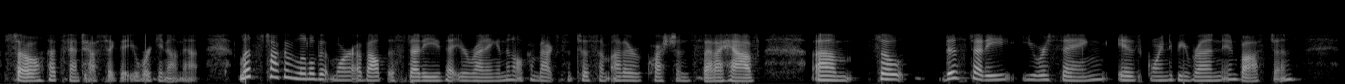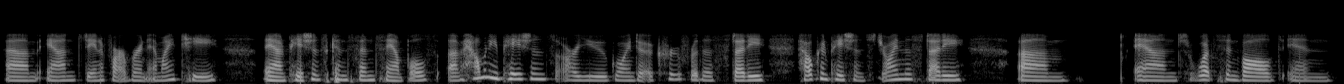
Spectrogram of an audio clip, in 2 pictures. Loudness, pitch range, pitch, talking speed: -31 LUFS, 180-220 Hz, 195 Hz, 180 wpm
